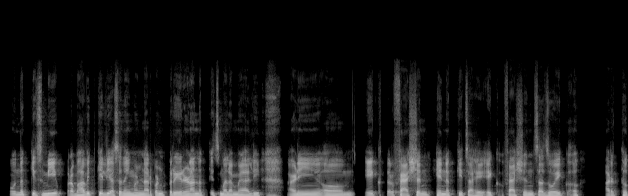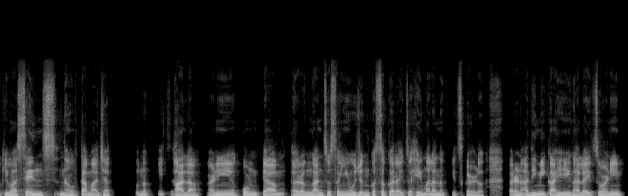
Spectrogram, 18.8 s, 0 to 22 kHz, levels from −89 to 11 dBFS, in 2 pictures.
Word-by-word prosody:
हो, 180 - -3
नक्कीच. 180 -6 -1
मी 160 +3 +5 0.2
प्रभावित 155 +3 +2
केली 170 -1 +3
असं 160 +2 +1
नाही 155 0 +3
म्हणणार, 140 -1 +2
पण 150 0 +1
प्रेरणा 135 -1 +4
नक्कीच 140 -2 -3
मला 125 -3 +3
मिळाली 115 0 +1 0.4
आणि 135 +2 +2
अ, 125 -2 +1 0.4
एक 155 0 0
तर 170 -1 -4
फॅशन 160 +7 +4 0.2
हे 150 - +6
नक्कीच 135 -1 0
आहे. 115 -1 0
एक 135 -1 -3
फॅशनचा 130 +1 0
जो 130 - +2
एक 130 0 -1
अ, 120 - -4 0.4
अर्थ 140 +1 -3
किंवा 135 0 +1
सेन्स 145 +2 +1
नव्हता 120 0 0
माझ्यात, 120 -2 -2 0.4
तो - - -8
नक्कीच 135 +2 -7
आला 115 -2 +3 0.2
आणि 125 +1 +2
कोणत्या 135 +2 +1 0.3
अ, 120 +1 0
रंगांच 130 +3 +1
संयोजन 135 0 +1
कसं 135 +3 -2
करायचं 125 -2 0
हे 145 - +1
मला 145 -2 +1
नक्कीच 125 +2 -5
कळलं. 110 -1 -2 0.4
कारण 130 +1 +1
आधी 130 -1 +1
मी 140 0 +3
काहीही 130 +2 +2
घालायचो 125 -1 0
आणि 135 +1 +1
135 Hz, 160 wpm, -22 LUFS, 125-145 Hz, 0.4 s, हे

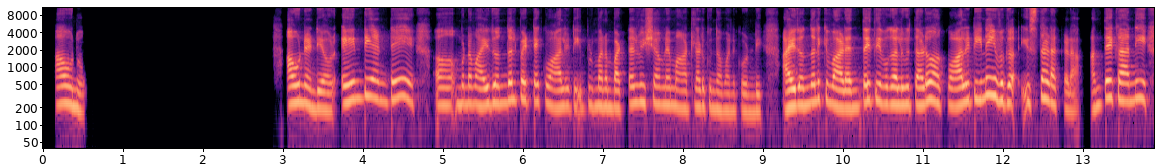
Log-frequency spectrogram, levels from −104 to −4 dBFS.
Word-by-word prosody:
అవును. 230 -5 0 2.6
అవునండి, 240 -5 +1
అవును. 180 0 -5
ఏంటి 290 +5 +2
అంటే 280 +1 -1 0.5
ఆహ్, 225 0 -3
మనం 235 -1 -3
500 245 +4 +1
పెట్టే 275 -2 +1
క్వాలిటీ 210 -1 -2
ఇప్పుడు 220 +2 -11
మనం 215 -1 -2
బట్టల 200 +4 -2
విషయం‌నే 230 -2 -2
మాట్లాడుకుందాం 195 -1 -5
అనుకోండి. 175 -1 -8 0.4
500కి 245 +6 +2
వాడు 205 -2 +4
ఎంతైతే 250 +7 +1
ఇవ్వగలుగుతాడో 230 +1 +2
ఆ - - +2
క్వాలిటీ‌నే 260 +8 +2
ఇవగ 265 -3 +2 0.2
ఇస్తాడు 280 +2 +2
అక్కడ. 190 -4 -7 0.3
అంతే 225 +9 +4
కానీ 270 +2 +3
230 Hz, 115 wpm, -23 LUFS, 210-260 Hz, 2.6 s, వాడు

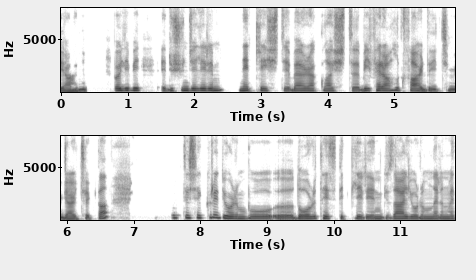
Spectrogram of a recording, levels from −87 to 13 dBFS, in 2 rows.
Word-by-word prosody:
yani. 125 +2 +1 0.4
Böyle, 190 +1 +5
bir, 195 0 +6 0.3
eee, - - -2
düşüncelerim 185 +2 +2 0.2
netleşti, 170 -2 -1
berraklaştı. 165 0 -2
Bir 180 - +2
ferahlık 185 +2 +1
sardı 155 -6 +1
içimi 140 0 -2
gerçekten. 135 0 -1 1.0
Çok 235 0 -4
teşekkür 240 +1 +1
ediyorum 190 -9 +3
bu, 170 -2 0
eee, 155 -1 -1
doğru 165 +1 +3
tespitlerin, 175 -3 -1
güzel 170 0 +1
yorumların 160 -1 -1
ve 160 - -2
170 Hz, 110 wpm, -21 LUFS, 160-185 Hz, 1.0 s, bir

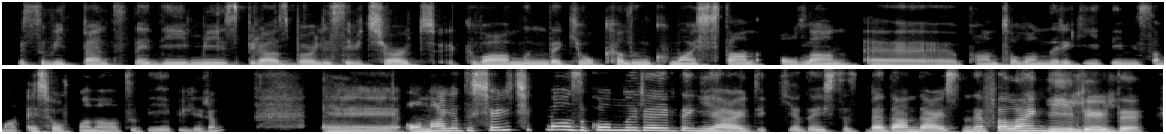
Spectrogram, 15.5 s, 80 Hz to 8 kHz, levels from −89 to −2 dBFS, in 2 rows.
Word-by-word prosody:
Sweatpants 215 0 -5
dediğimiz 205 -1 -3
biraz 190 -1 -2
böyle 190 0 -1
sweatshirt 190 -1 -3 0.2
kıvamındaki 185 +1 -1
o 190 - -3
kalın 200 +1 -1
kumaştan 190 +1 -2 0.2
olan, 185 -1 -2
eee, 155 - -5
pantolonları 175 0 -4
giydiğimiz 170 -1 -8
zaman, 155 -3 -8
eşofman 185 0 -3
altı 155 0 -7
diyebilirim. 155 - -8 0.7
Eee, 180 -1 -2
onlarla 280 +4 +4
dışarı 350 +4 +1
çıkmazdık, 390 -3 0
onları 345 -1 +3
evde 320 -2 +3
giyerdik 210 -9 +1
ya 200 - -5
da 205 - -4
işte, 220 +2 -3
s 225 - -14
beden 220 +1 +5
dersinde 205 +5 +2
falan 275 +2 +6
giyilirdi, 225 -7 +6
195 Hz, 125 wpm, -25 LUFS, 180-225 Hz, 0.7 s, falan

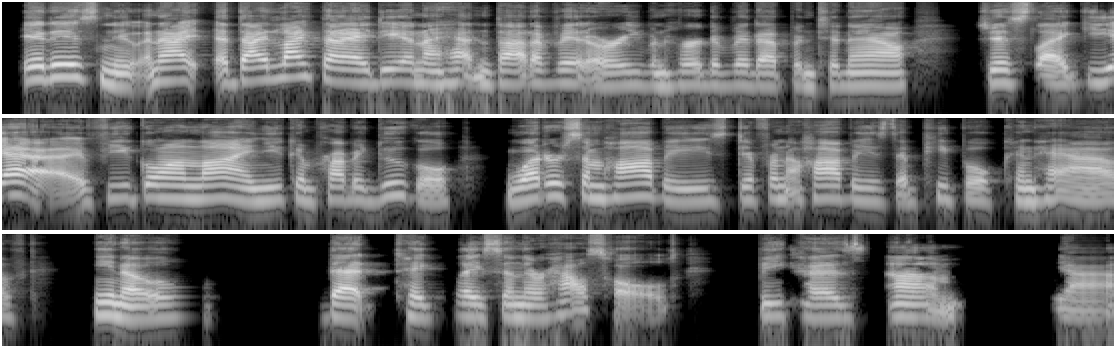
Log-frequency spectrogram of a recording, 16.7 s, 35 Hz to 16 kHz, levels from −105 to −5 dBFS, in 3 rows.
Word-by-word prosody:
It 235 +2 +3
is 265 -2 +3
new 170 -4 -2
and - - -1
I 220 +1 +7
th - - +2
I 220 +1 +7
like 265 +2 +4
that 210 -3 +8
idea 200 +1 +1
and 200 -1 0
I 185 - +4
hadn't 195 0 -2
thought 185 0 +3
of 190 - -2
it 195 - +1
or 165 - +1
even 170 -1 -6
heard 175 +2 -4
of 175 0 -8
it 175 0 -3
up 160 -1 -1
until 160 0 -8
now. 170 0 +1 0.4
Just 195 0 +1
like, - - +1
yeah, 225 +5 +4
if 165 - -6
you 205 0 -7
go 210 +2 -4
online, 195 -3 +3
you 180 +1 -8
can 185 -3 -10
probably 185 +1 -3
Google 195 - -9 0.2
what 190 +4 +1
are 225 - -1
some 215 -3 0
hobbies, 180 -6 -1
different 185 +2 -8
hobbies 195 -4 -1
that 160 - -11
people 195 -5 -10
can 170 0 -10
have, 90 - -3 0.3
you 195 -1 -1
know, 165 +2 0 0.7
that - - +4
take 170 -2 -7
place 175 -1 -1
in 170 - -4
their 160 -1 -2
household - - -4 0.4
because, 165 -2 -4
um, 175 -1 0 0.5
yeah. 80 0 -6
185 Hz, 200 wpm, -23 LUFS, 170-200 Hz, 0.7 s, that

